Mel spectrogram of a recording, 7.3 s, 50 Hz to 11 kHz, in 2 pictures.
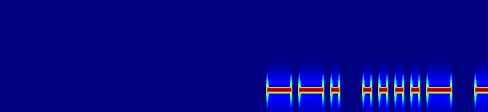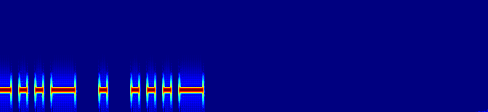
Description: Morse code, heard as a keyed tone, about 20 wpm, 700 Hz. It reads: G4XEV
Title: DXCC-100 Call Signs - 5 Characters - 20wpm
